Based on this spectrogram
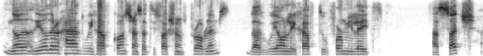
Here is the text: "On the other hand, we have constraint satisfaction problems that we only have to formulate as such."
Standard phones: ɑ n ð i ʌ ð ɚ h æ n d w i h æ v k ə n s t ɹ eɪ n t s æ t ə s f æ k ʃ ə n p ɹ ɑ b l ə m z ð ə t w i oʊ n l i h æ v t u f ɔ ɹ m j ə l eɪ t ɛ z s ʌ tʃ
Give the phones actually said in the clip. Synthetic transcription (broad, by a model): n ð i ʌ ð ɚ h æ n d w i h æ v k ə n s t ɑ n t s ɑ t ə s f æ k ʃ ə n p ɹ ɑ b l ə m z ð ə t w i oʊ n l i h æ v t u f ɔ ɹ m j ə l eɪ t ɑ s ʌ tʃ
